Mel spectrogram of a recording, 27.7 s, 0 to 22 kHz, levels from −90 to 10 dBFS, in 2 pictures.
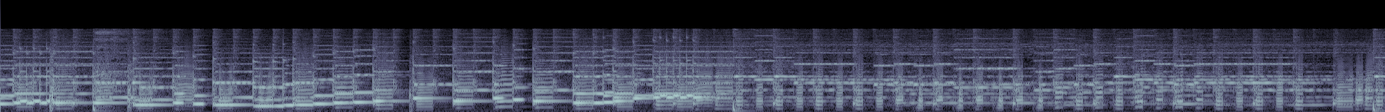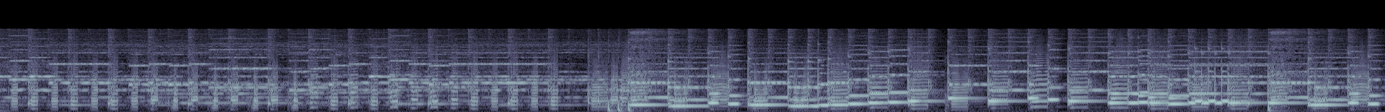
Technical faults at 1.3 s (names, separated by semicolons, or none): sound dropped by the voice detector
